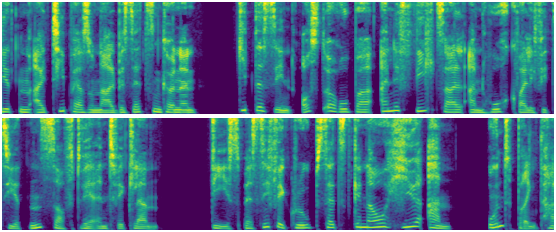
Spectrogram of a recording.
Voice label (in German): Sprecherdemo Erklaervideo IT Fachkr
